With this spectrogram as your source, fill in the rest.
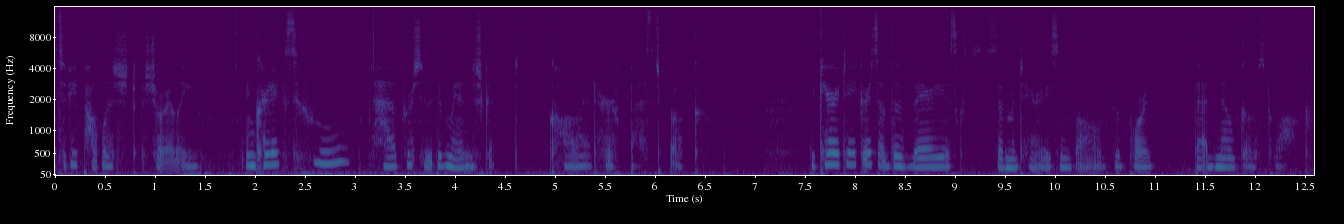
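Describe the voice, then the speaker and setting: A woman puts on a character voice, soft-spoken, breathy and whispering. She keeps a moderate pace with long, frequent pauses. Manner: whispering, relaxing.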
